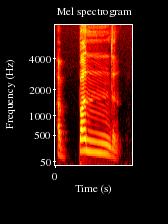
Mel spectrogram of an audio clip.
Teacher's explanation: a long n before a d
